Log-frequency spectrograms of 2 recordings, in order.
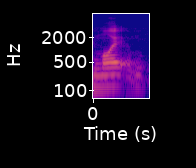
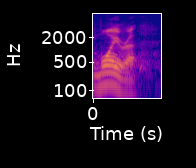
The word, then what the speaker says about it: Moria: We live off of Moira, and so I pronounce it Moira. Okay, it's the same letters. It's just arranged differently. Okay, and Frodo says to Gandalf, he says, "I wish the ring had never come to me.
